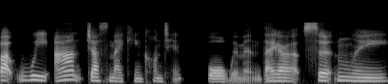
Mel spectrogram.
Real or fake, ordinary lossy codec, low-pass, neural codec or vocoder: fake; Opus, 64 kbps; 7.2 kHz; codec, 16 kHz, about 1 kbps, DyCAST, with the encoder's durations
